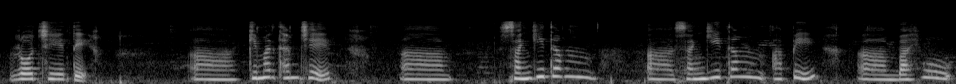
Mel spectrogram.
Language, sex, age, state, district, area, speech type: Sanskrit, female, 30-45, Andhra Pradesh, Krishna, urban, spontaneous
